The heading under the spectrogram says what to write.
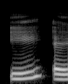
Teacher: ए ए वर्ण का उच्चारण स्थान क्या है कंठ तालव्य ए ए वर्ण कंठ तालव्य कहलाते हैं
